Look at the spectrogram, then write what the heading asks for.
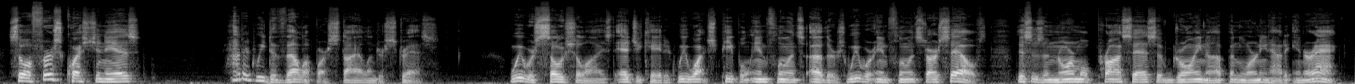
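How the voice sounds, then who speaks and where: A man reading a scripted lesson in a measured, storytelling way, teaching communication skills. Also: lowish voice. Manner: measured, anecdotal, self-described ham. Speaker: audiobook narrator and seminar teacher. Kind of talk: scripted audiobook narration.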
